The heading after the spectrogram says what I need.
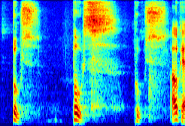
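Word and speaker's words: poes: so it's spelled p-o-e-s p-o-e-s okay it's just pronounced puss puss puss okay it's like papoosa and i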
